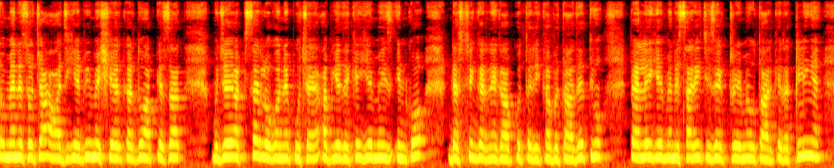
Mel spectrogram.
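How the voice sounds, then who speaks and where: At a moderate pace, a woman talks in a high pitch with flat, monotone intonation. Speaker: home cooking and lifestyle vlogger. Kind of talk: home tutorial vlog. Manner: casual.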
